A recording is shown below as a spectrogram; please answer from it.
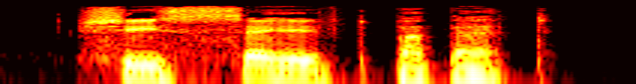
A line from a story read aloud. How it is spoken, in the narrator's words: she said, her tone formal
